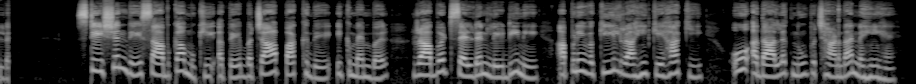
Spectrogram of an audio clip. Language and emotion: Punjabi, neutral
